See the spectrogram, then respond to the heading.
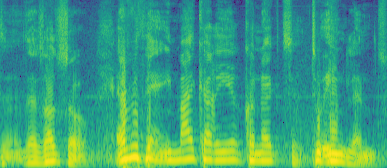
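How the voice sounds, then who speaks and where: Against noticeable background noise, a man speaks at a fairly slow pace with lively intonation. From Israel. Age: 60s. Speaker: cruise ship cocktail pianist. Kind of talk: interview.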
